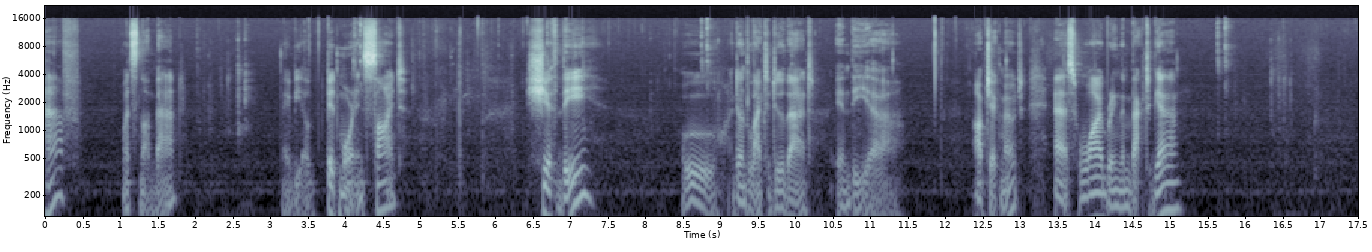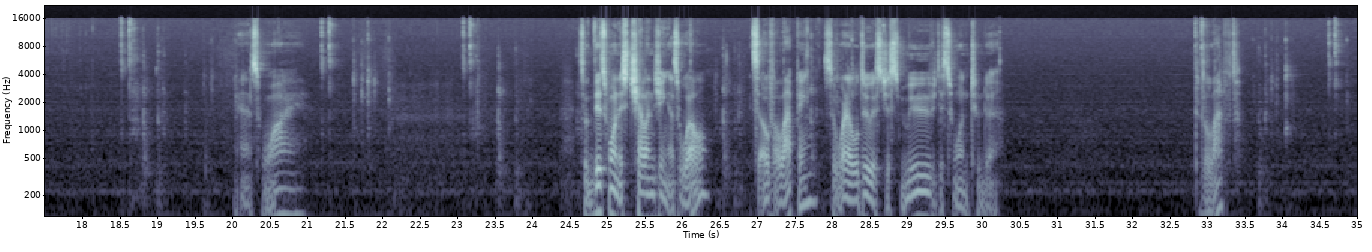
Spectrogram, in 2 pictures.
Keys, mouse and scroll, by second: 2.4 g, 2.6 z, 5.6 KP_7, 6.7 shift+d, 7.0 g, 7.2 x, 9.0 z, 9.6 shift+middle drag, 12.6 Tab, 13.2 s, 13.6 y, 15.6 click, 15.9 Tab, 16.4 g, 16.6 y, 18.8 shift+middle drag, 19.6 s, 20.0 y, 21.6 g, 21.9 y, 23.1 shift+click, 23.6 middle drag, 23.9 z, 25.0 shift+middle drag, 25.5-25.9 middle drag, 26.6 shift+middle click, 27.8 middle click, 28.1 g, 28.3 x, 33.2-33.7 middle drag, 33.9 g, 34.1 x.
